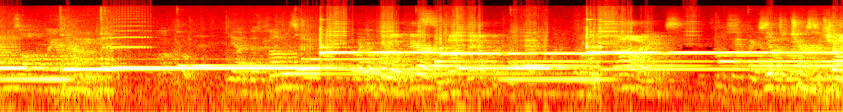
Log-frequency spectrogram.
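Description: Hand chimes rung one after another, each a steady pure tone at a different pitch, starting about once a second and ringing on so that the notes overlap.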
